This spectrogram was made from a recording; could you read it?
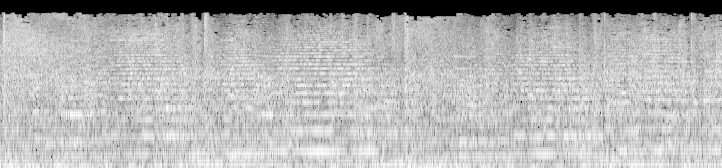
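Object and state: Nothing is struck.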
